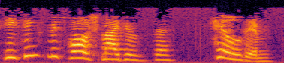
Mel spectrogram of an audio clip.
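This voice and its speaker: Plucky high-voiced girl sidekick, old radio. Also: very animated, moderate pace. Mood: evasive. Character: plucky young female sidekick of a detective. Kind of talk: 1950s radio drama acting. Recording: muffled vintage 1950s radio recording.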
